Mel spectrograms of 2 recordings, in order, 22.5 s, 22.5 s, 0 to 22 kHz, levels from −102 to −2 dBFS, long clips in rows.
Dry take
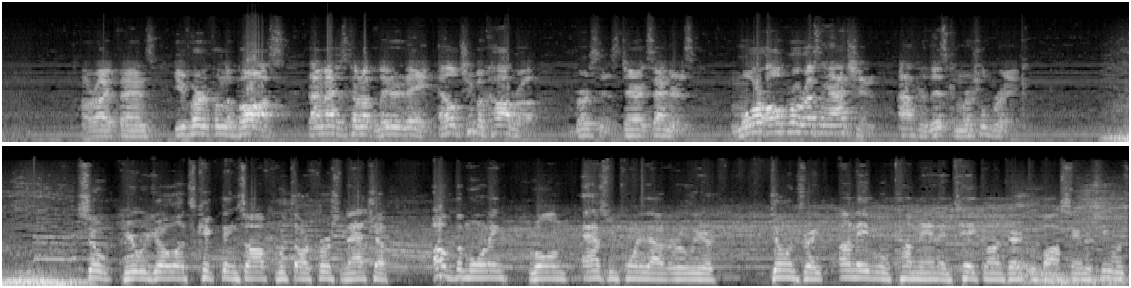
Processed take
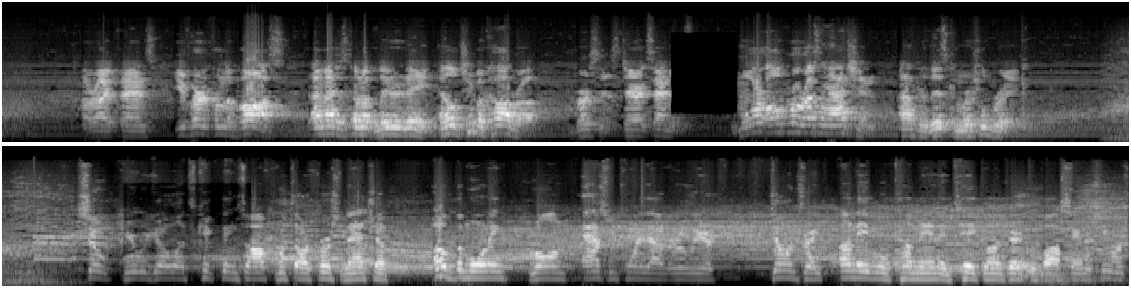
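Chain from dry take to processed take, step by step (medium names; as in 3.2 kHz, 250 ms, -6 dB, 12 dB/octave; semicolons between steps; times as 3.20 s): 6.69–7.37 s: brick-wall FIR band-stop 650–10000 Hz; 12.49–13.78 s: time-frequency box 800–8400 Hz -18 dB; LFO high-pass sine 0.18 Hz 400–1700 Hz; attacks held to a fixed rise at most 460 dB/s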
